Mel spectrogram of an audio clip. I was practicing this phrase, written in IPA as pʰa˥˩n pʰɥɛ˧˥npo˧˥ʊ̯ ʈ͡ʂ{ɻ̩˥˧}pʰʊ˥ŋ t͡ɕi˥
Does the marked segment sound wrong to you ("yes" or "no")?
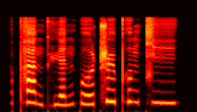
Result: yes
